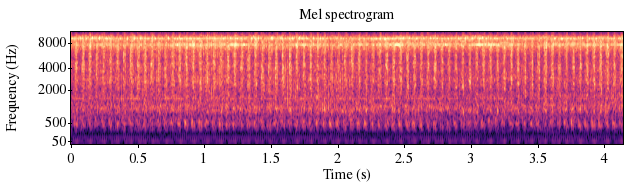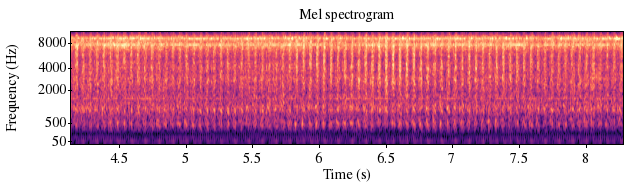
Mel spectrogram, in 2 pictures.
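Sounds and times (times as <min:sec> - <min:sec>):
helicopter blade vortex: 0:00.0 - 0:08.2.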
